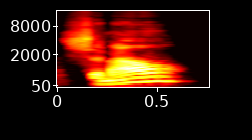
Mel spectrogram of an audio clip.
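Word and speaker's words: Chenal: Chanel? I think it's Chanel, the brand, right? – Yeah.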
